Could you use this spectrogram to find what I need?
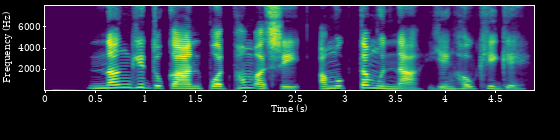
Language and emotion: Manipuri, neutral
